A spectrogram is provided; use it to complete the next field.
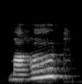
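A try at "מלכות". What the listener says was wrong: Malchut. With a ch, malchut.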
